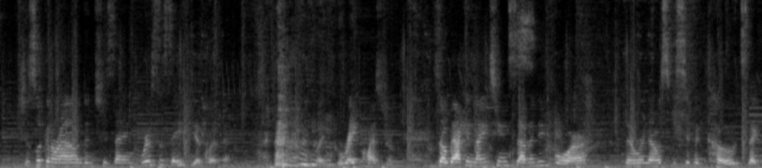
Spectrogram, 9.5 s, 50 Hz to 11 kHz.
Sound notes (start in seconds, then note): 3.2 laughing; 3.2 attendees laughing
